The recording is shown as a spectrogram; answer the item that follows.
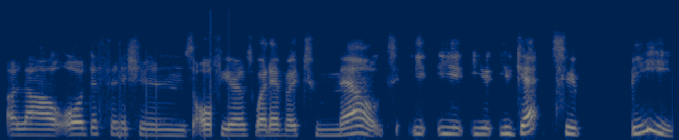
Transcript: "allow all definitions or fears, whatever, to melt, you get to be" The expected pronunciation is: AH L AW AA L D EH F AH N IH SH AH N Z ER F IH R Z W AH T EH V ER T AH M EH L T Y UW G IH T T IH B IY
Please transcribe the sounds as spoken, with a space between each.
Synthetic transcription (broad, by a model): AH L AW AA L D EH F AH N IH SH AH N Z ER F IH R Z W AH T EH V ER T AH M EH L T Y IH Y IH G T IH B IY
